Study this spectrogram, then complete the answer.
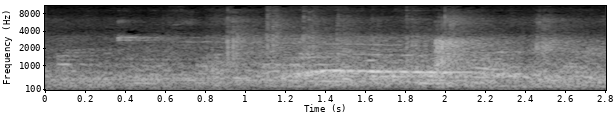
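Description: A young woman speaks through a microphone and loudspeakers in a large echoing hall.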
